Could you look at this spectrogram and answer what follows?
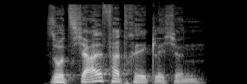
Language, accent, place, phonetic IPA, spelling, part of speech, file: German, Germany, Berlin, [zoˈt͡si̯aːlfɛɐ̯ˌtʁɛːklɪçn̩], sozialverträglichen, adjective, De-sozialverträglichen.ogg
- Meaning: inflection of sozialverträglich: 1. strong genitive masculine/neuter singular 2. weak/mixed genitive/dative all-gender singular 3. strong/weak/mixed accusative masculine singular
